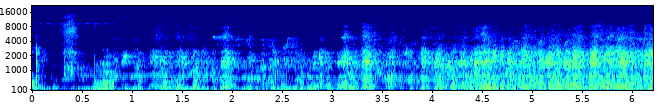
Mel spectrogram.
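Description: A flock of ducks on a duck farm quacking in a noisy chorus, some calls loud and near, others overlapping in the background.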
